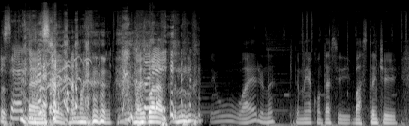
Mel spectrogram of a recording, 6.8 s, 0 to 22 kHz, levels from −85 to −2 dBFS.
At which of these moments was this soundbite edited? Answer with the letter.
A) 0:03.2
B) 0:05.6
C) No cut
A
